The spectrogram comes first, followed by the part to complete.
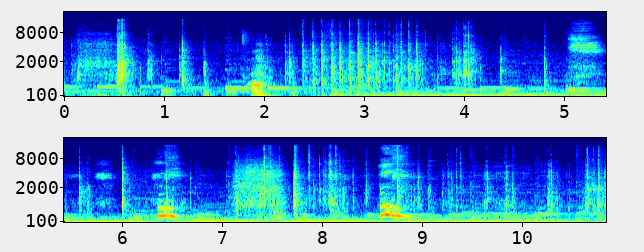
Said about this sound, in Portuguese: Como é que digita aí no teclado?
